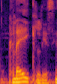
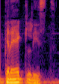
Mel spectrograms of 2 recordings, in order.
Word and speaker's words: Craigslist: Es que fíjate, en mexicano se dice Craigslist. – Craigslist. – No Craigslist, se dice Craigslist. – Craig. – Como si fuera Greg, pero con C.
